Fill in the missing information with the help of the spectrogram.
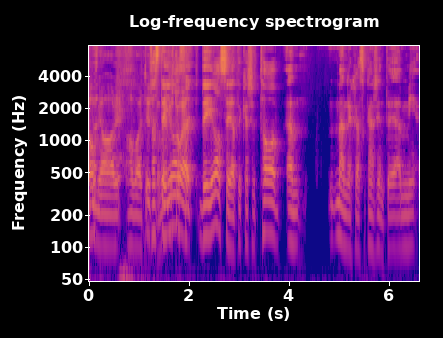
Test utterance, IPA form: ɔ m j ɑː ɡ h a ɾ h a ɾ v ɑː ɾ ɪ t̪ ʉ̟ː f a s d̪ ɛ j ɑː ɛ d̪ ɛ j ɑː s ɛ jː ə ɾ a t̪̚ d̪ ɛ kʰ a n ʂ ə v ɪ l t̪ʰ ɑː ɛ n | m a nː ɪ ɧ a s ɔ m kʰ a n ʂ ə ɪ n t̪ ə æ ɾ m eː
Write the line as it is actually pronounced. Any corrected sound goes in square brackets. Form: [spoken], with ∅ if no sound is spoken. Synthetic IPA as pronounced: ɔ m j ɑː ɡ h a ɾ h a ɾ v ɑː ɾ ɪ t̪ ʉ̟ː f a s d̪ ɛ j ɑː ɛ d̪ ɛ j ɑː s ɛ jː ə ɾ a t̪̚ d̪ ɛ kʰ a n ʂ ə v ɪ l t̪ʰ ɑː ɛ n | m [ɛ] nː ɪ ɧ a s ɔ m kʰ a n ʂ ə ɪ n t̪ ə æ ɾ m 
